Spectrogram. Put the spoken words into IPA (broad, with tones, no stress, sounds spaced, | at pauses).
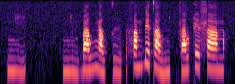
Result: ɲ i˨˩˦ | ɲ i˨˩˨ m ɓ a˧˥ w ŋ a˨˩ w t̪ ɨ˨˩˨ | f a˧˥ m ɗ ɛ˧ t̪ a˨˩˨ w ɲ ə˨˩ k̚ ʂ a˧˥ w ʈ e˧˥ ʂ a˧ m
